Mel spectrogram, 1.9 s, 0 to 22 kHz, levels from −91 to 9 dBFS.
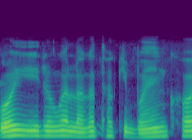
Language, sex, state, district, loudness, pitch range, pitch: Bhojpuri, male, Jharkhand, Palamu, -17 LUFS, 125-135 Hz, 130 Hz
